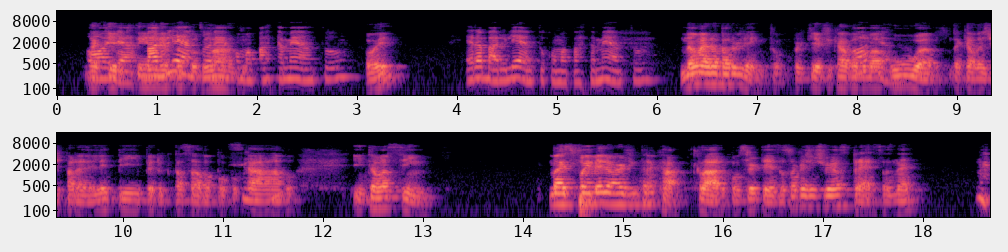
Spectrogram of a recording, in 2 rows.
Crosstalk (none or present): present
